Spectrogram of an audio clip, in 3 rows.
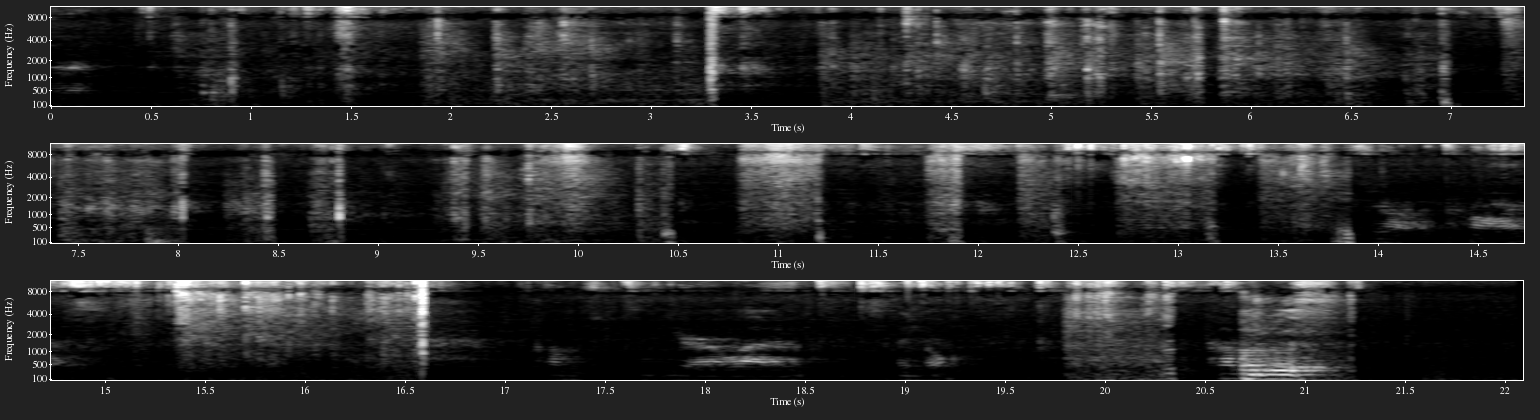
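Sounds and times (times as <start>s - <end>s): packaging crinkling: 0.6s - 16.9s, 19.8s - 20.7s.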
